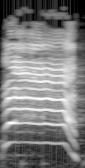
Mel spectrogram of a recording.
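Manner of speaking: family shrieking over the ad translation; mocking family. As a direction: howl with laughter at her. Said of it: "they were like".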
